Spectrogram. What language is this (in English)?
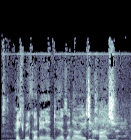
Persian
